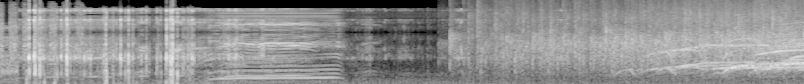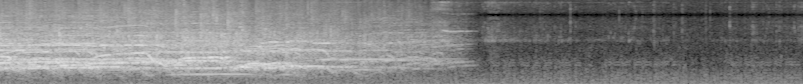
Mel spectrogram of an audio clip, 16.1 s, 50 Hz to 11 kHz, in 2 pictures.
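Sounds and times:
crowd cheering: 0:04.5 - 0:12.8.

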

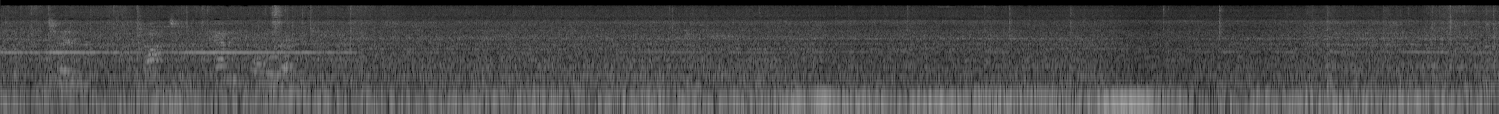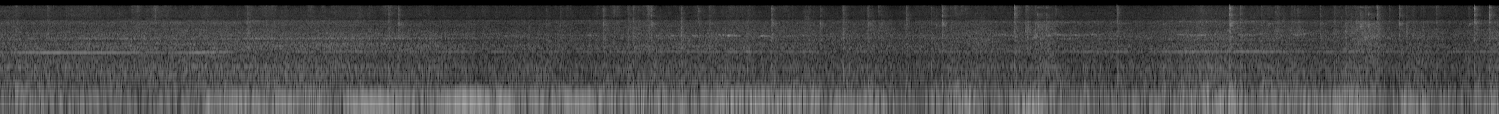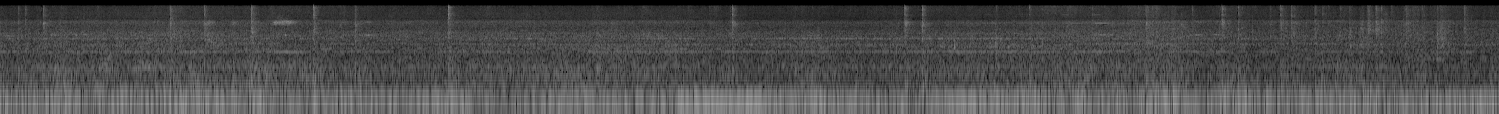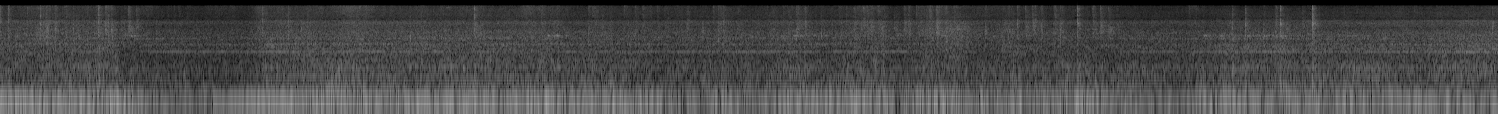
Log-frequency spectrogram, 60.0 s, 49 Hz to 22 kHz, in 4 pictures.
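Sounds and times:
faint high whine: 0:00.0 - 0:04.0
bus engine and road rumble: 0:00.0 - 0:59.9.

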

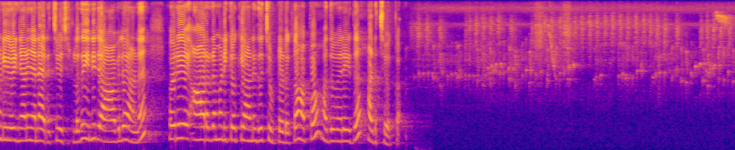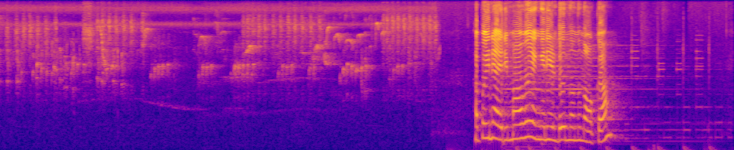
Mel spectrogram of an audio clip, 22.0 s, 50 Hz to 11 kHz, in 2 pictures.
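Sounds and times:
small birds chirping: 0:06.1 - 0:17.8.

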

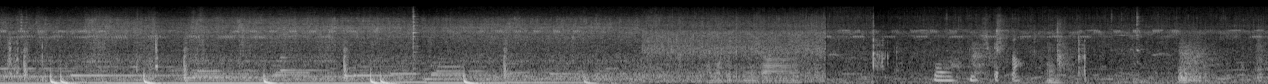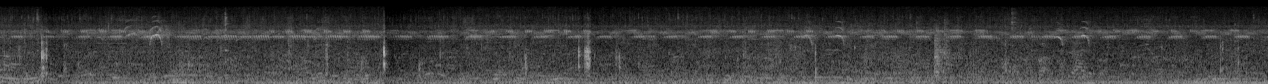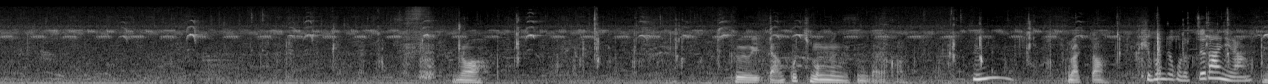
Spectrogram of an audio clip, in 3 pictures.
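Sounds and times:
insects chirping: 0:00.0 - 0:38.0
chopsticks clicking on wooden plates: 0:27.9 - 0:38.0.

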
